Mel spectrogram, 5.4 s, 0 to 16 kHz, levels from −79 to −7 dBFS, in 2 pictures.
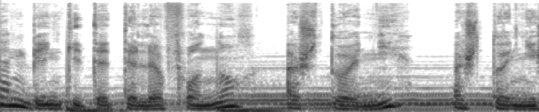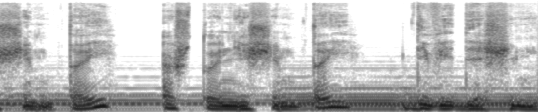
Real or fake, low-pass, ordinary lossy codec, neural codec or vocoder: fake; 14.4 kHz; AAC, 96 kbps; vocoder, 44.1 kHz, 128 mel bands every 256 samples, BigVGAN v2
